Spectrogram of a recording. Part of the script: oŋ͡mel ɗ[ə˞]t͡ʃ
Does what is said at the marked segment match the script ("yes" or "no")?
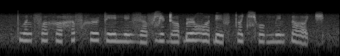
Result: no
